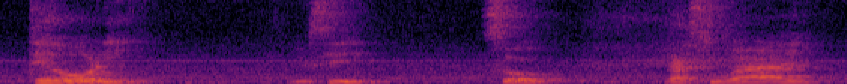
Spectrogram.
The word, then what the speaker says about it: théorie: In French, H is never pronounced. So if I write theory in French, don't even consider that H, just say théorie.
